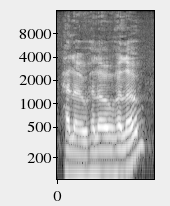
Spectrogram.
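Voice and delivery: loud parrot call, lifting at the end. A narrator's reading. Hidden parrot calls to the tense listening family, loud mimicry. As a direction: squawk a greeting from hiding. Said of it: "came the voice again".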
